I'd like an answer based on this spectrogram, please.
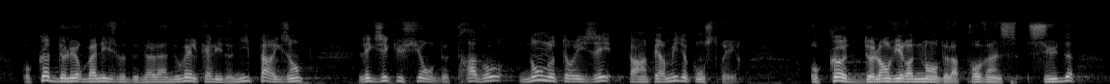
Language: French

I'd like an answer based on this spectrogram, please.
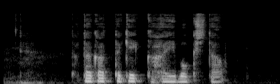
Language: Japanese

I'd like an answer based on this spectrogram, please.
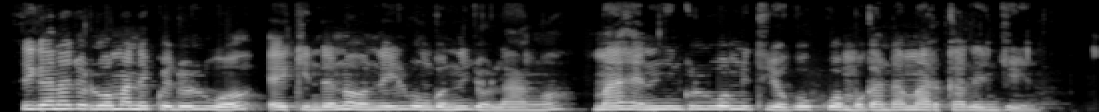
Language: Luo (Kenya and Tanzania)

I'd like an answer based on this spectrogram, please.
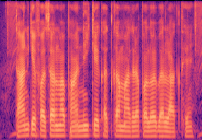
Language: Chhattisgarhi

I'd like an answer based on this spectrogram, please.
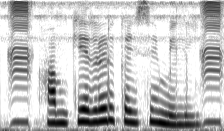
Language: Bhojpuri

